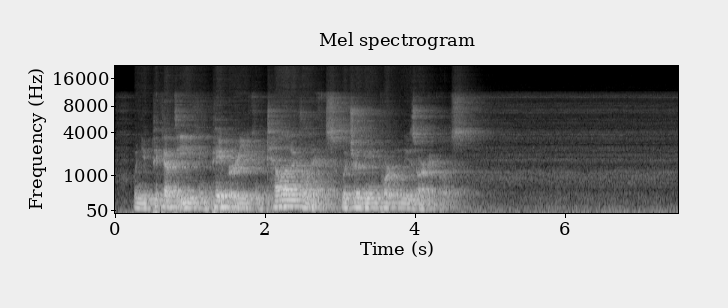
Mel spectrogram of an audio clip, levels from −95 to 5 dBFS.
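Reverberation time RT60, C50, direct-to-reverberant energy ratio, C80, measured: 1.4 s, 0.5 dB, -3.5 dB, 2.5 dB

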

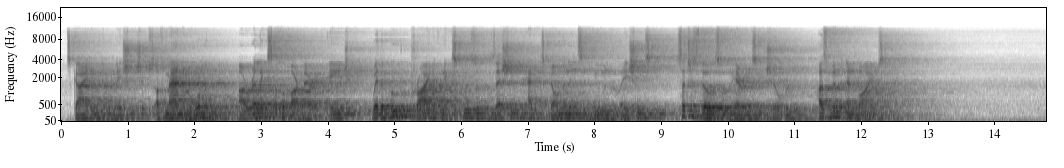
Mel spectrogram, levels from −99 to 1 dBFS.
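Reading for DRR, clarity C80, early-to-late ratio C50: 0.0 dB, 1.5 dB, 0.5 dB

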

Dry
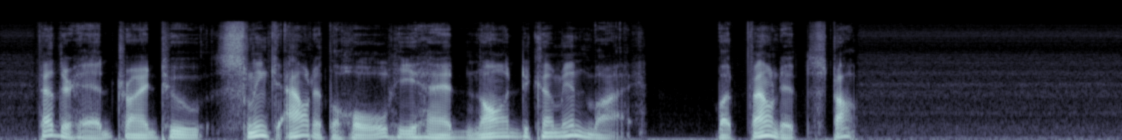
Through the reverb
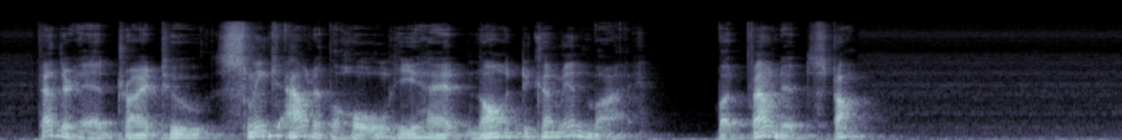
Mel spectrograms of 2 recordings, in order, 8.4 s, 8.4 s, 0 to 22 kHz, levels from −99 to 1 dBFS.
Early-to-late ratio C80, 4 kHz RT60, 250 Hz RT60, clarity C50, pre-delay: 18.5 dB, 0.30 s, 0.65 s, 14.0 dB, 5 ms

